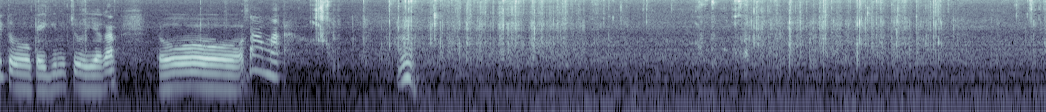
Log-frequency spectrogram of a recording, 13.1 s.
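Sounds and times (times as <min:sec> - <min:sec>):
crunching crispy snack: 0:03.9 - 0:12.1, 0:12.7 - 0:13.0.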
